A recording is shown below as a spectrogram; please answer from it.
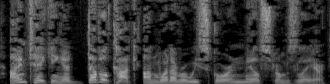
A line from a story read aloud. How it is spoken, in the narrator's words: Sparks said brightly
